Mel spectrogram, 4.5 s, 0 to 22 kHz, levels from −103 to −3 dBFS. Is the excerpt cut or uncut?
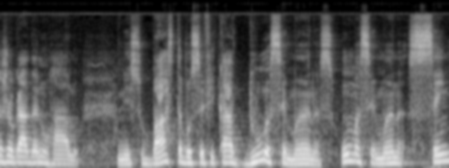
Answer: cut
